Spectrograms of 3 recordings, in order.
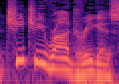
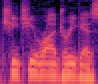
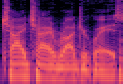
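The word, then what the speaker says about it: Chi Chi Rodriguez: And when you're reading the news, I read the first news story, and in the back of my head, the Chichi Rodriguez segment on WKRP was going through my head, where he pronounces it Chai Chai Rodriguez.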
